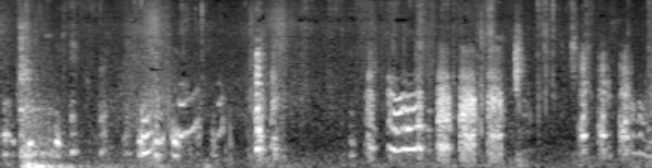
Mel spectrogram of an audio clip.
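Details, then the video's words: Silkie chickens kept on a Vermont homestead, soft murmuring clucks from several birds with a short run of quavering calls midway, scratchy rustling between them. "Relaxing Silkie Chicken Sounds"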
